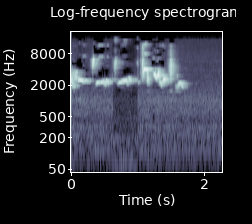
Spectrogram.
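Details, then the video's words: A rapid phrase from an orchard oriole: smooth, level whistles run into a chattering cluster of high, buzzy notes, then a brief falling whistle. Background is silent. "Orchard Oriole Bird Singing, Calling, Chirping, Sound - Calandria Castaña Canto - Icterus Spurius"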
